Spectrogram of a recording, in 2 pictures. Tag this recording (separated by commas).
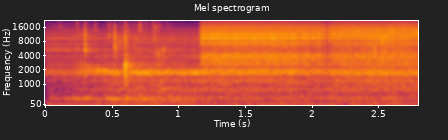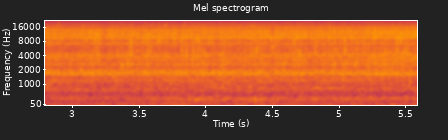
dribble, home sounds, Sink (filling or washing), Water tap, Liquid, Pour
